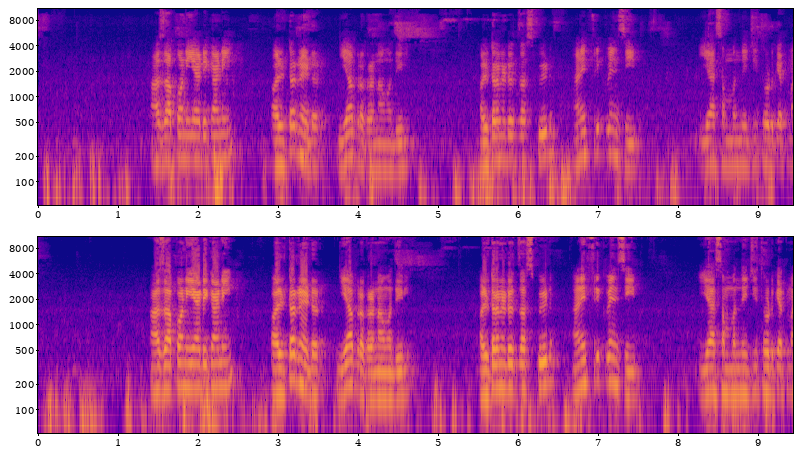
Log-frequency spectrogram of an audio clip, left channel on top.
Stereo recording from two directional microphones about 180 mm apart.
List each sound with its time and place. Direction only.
1.4 s speech: 50° right (ahead or behind)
